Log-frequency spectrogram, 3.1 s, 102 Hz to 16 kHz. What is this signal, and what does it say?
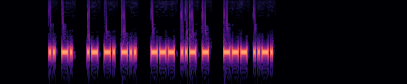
Morse code, heard as a keyed tone, about 76 wpm, 700 Hz. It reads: IN AND OUT OF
